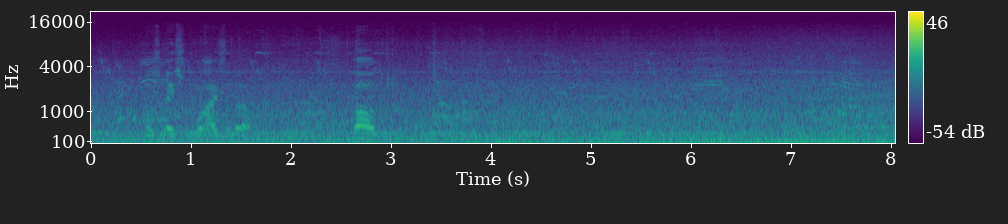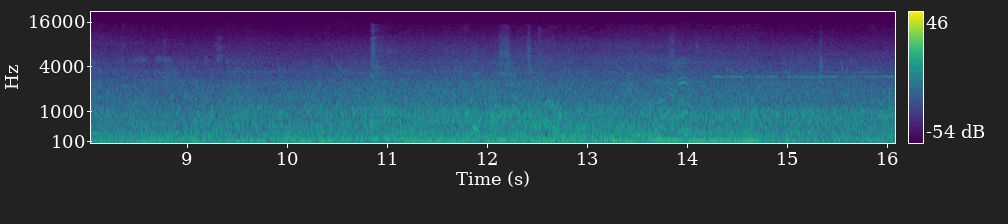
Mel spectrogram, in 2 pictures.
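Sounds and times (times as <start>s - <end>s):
faint voices: 0.0s - 16.0s
street traffic: 0.0s - 16.0s
vehicle engine humming: 0.0s - 16.0s.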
